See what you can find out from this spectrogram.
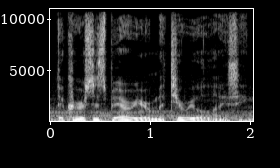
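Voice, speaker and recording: A man narrating a scripted fantasy story in a measured, dramatic storytelling manner. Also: deep voice, music in the background.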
